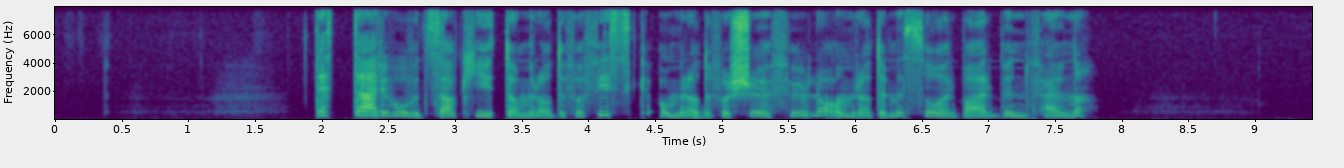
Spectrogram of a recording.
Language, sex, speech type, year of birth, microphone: Norwegian, female, read, 1982, Shure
